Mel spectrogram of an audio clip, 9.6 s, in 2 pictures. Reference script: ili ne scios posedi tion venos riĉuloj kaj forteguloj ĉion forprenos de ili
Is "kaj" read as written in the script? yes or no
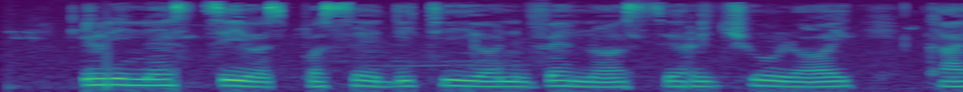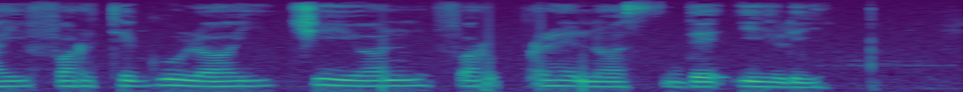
yes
